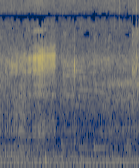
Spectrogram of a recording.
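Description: A single short bleat from the flock of sheep and goats, about half a second in, over a faint steady low hum.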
